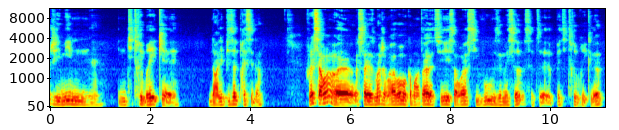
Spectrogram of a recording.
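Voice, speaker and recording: A man's voice: on the low side, a little mellow. A man with a Québécois accent giving rambling, hesitant commentary over recorded gameplay. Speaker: gaming commentator.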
